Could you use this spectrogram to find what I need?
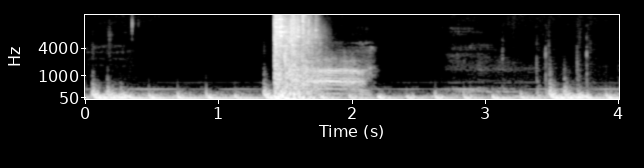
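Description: A pistol fires two shots.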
